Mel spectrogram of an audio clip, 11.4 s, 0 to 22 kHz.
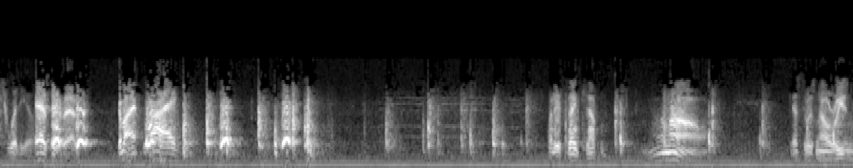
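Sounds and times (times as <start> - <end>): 
low steady hum: 0.0 - 11.3
speech: 0.1 - 3.1, 7.5 - 9.4, 10.6 - 11.3
dog barking: 0.5 - 2.2, 2.8 - 4.2.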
